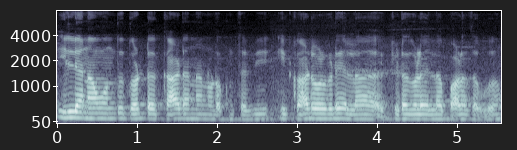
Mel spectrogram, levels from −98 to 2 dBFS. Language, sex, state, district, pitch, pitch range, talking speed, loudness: Kannada, male, Karnataka, Belgaum, 130 Hz, 125-135 Hz, 150 wpm, -17 LUFS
